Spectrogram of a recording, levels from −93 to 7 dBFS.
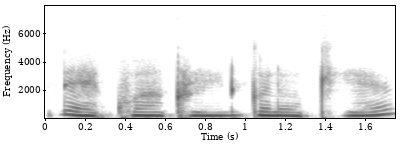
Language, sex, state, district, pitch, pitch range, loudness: Hindi, female, Bihar, Muzaffarpur, 230 Hz, 220-245 Hz, -34 LUFS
